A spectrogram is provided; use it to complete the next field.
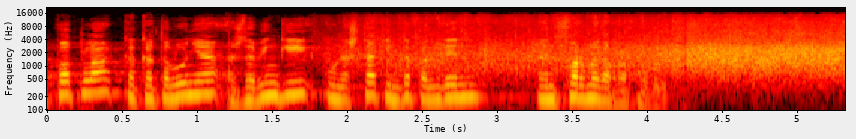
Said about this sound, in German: Der Applaus der Separatisten im katalanischen Parlament war Puigdemont gewiss.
